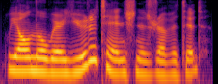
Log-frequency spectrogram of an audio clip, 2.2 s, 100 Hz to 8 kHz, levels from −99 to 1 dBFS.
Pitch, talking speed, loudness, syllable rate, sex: 195 Hz, 220 wpm, -18 LUFS, 6.4 syllables/s, female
